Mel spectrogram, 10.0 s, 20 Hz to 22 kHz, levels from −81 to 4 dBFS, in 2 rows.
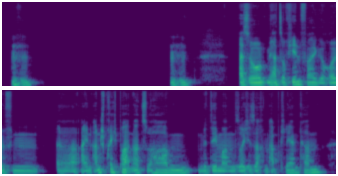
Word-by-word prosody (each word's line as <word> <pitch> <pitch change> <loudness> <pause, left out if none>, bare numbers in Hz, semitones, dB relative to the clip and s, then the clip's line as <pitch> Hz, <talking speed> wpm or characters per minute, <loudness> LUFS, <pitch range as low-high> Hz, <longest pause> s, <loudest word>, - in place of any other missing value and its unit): Mhm. 105 0 -3 2.0
Mhm. 105 +1 -3 0.7
Also, 100 0 +7
mir 105 -1 +1
hat's 105 +1 +3
auf 105 0 -1
jeden 115 +1 +5
Fall 105 -3 +1
geholfen, 100 -1 -2
äh, - - -5
einen 90 -4 -2
Ansprechpartner 120 -1 +3
zu 100 -2 -1
haben, 110 -1 -1
mit 95 0 -5
dem 95 0 +2
man 90 0 -1
solche 95 +1 -1
Sachen 95 +2 -4
abklären 110 0 -3
kann, 120 +4 -3
105 Hz, 125 wpm, -31 LUFS, 95-110 Hz, 2.0 s, Also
